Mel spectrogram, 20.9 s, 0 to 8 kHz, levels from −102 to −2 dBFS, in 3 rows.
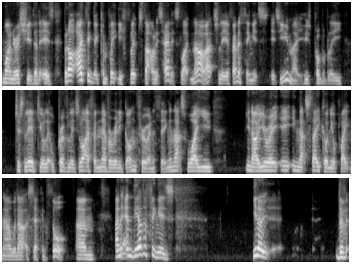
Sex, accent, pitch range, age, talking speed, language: male, British, 125-185 Hz, 20-39, 195 wpm, English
